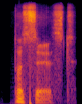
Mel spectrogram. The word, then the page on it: persist: British English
